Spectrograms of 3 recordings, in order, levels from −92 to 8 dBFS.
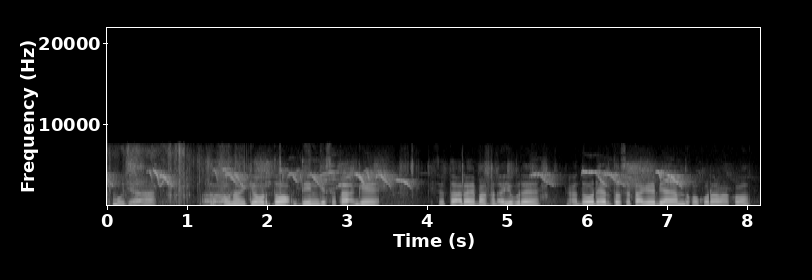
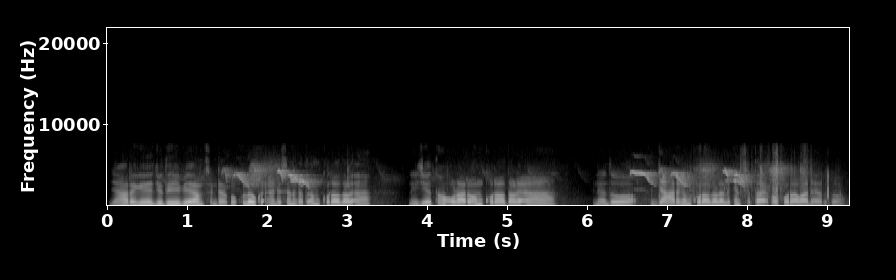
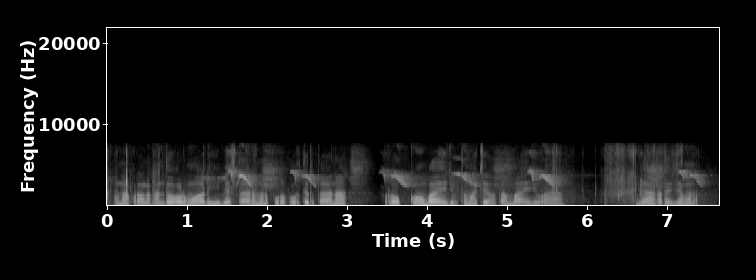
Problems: background sounds at intervals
